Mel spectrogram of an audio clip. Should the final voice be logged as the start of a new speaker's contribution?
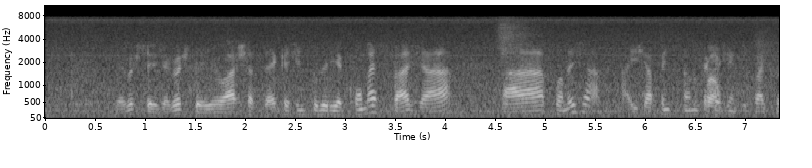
No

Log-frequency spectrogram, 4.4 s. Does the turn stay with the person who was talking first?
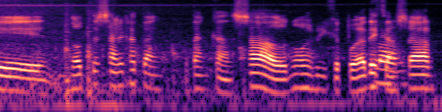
Yes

